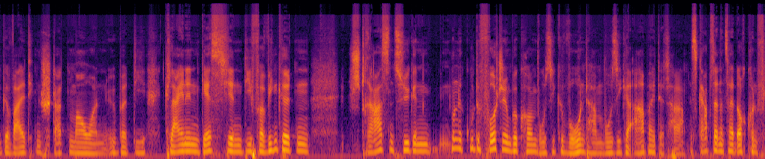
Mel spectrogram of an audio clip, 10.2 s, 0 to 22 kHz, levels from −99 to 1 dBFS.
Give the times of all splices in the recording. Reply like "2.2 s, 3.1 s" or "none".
6.0 s, 7.2 s, 9.2 s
